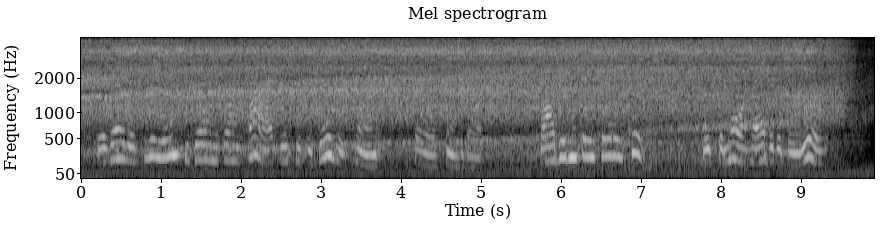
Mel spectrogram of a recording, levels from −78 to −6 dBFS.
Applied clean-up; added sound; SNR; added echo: none; Fill (with liquid) / Water tap, faucet; -2 dB; none.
